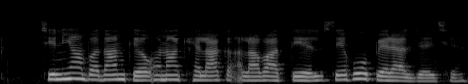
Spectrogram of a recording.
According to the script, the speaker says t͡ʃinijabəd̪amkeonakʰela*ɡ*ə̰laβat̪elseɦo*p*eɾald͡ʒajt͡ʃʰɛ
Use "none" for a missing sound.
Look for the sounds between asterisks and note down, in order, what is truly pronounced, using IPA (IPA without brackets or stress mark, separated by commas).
k, p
